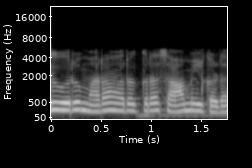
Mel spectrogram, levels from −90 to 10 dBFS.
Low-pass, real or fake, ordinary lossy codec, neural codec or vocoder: 5.4 kHz; real; none; none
